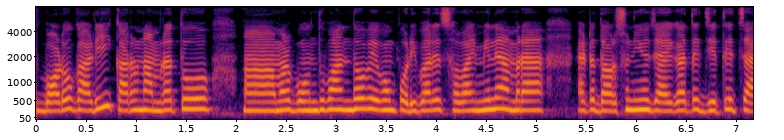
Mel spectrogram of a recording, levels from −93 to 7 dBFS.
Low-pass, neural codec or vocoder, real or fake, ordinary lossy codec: none; none; real; none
